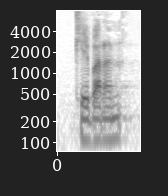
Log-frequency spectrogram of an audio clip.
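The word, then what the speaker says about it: Cephas: 게바는 아람익식으로 발음하는 것이고 페트루스, 베드로는 히랍식으로 발음한 것입니다.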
